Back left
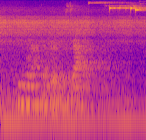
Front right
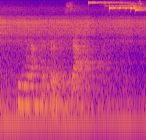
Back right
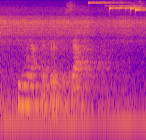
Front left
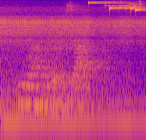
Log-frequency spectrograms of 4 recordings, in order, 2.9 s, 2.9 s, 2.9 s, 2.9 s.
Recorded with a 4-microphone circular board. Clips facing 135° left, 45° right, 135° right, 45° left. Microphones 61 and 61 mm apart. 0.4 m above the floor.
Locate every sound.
0.3 s a woman speaking: 95° right, 6 m; by 1.7 s 115° right, 7 m
1.8 s a chime: 115° right, 1.3 m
